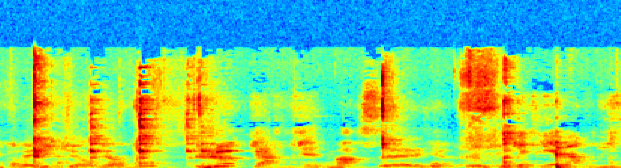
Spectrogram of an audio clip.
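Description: Cutlery and ceramic dishes clinking during a meal: a series of separate clicks against a plate, with one louder knock near the end.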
